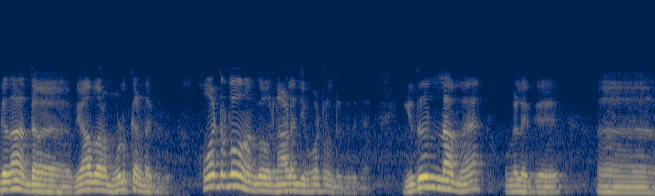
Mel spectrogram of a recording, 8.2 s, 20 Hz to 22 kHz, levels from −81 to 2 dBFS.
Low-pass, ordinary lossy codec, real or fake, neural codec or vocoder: 5.4 kHz; none; real; none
